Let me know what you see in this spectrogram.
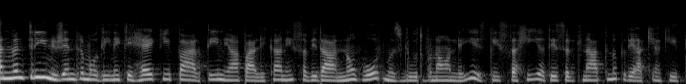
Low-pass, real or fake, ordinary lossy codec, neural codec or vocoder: none; fake; none; codec, 16 kHz, 0.8 kbps, ZipCodec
